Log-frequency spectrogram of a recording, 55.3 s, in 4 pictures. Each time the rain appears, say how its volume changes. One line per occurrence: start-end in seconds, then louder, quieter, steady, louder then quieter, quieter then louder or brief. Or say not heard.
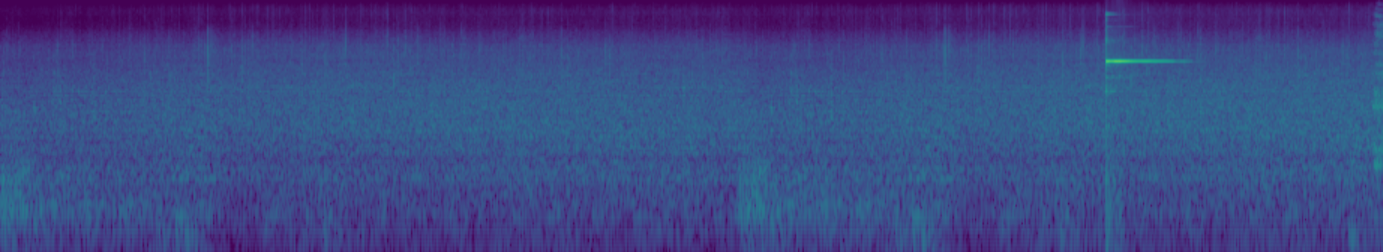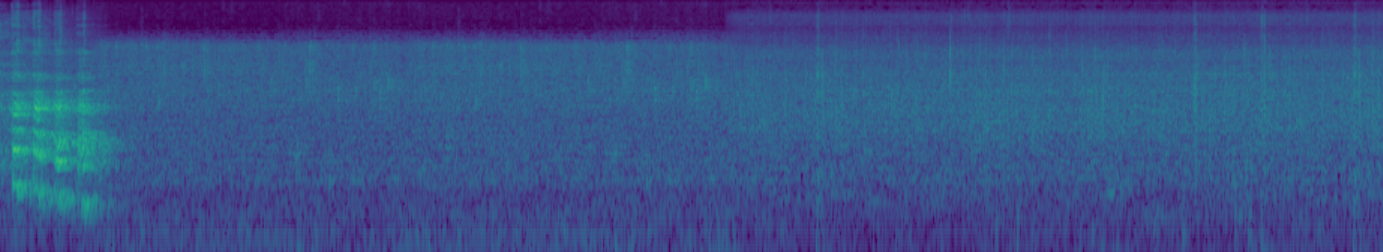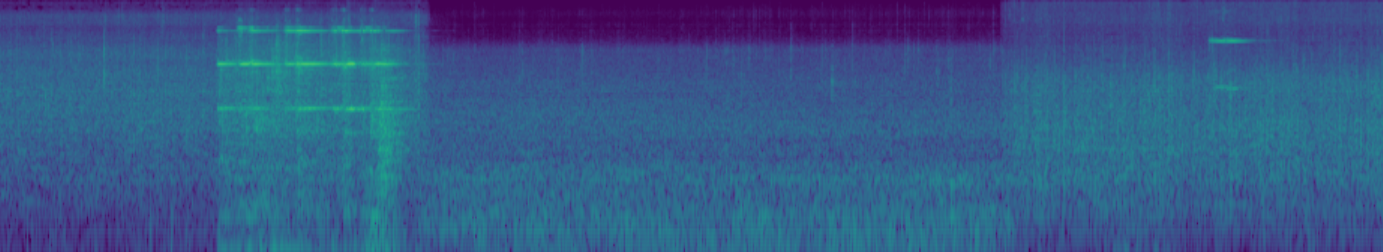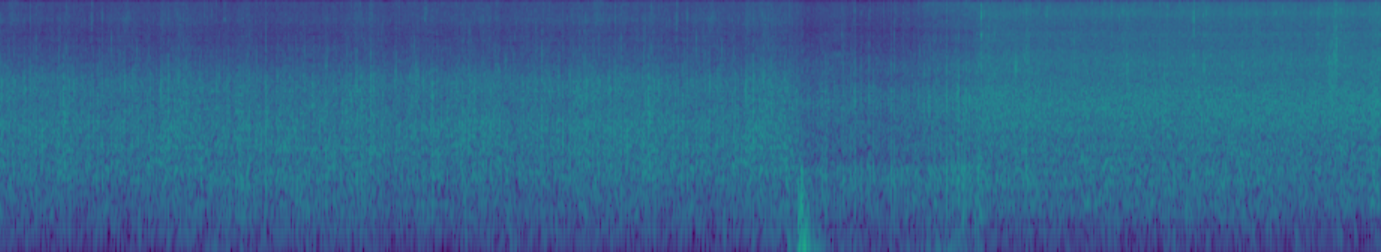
0.0-55.2 louder.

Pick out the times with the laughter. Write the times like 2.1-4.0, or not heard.
13.7-14.9.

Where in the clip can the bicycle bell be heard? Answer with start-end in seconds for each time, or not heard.
11.1-11.7, 29.8-31.7, 38.8-40.1.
